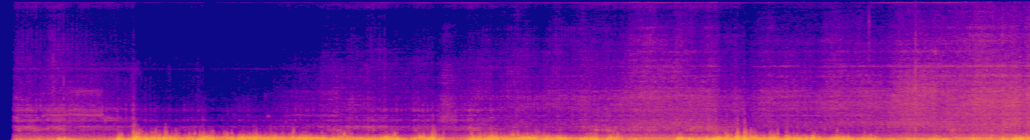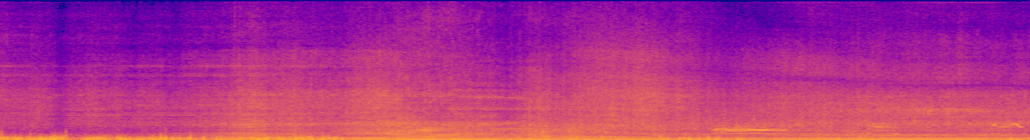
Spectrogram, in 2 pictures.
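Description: ATV engine running under load, uneven and surging for about the first twelve seconds, then holding a steady pitch. Through the second half a hiss of water spray from the towed wakeboard rises over it.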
